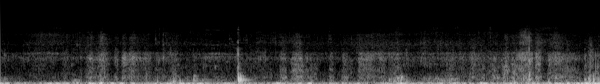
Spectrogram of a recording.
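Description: Wind rumbling on the microphone over water splashing and sloshing around a stand-up paddleboard riding the surf, with sharper splashes about two and a half and five seconds in.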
